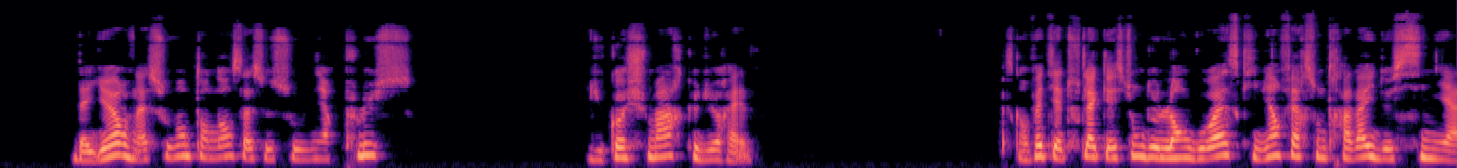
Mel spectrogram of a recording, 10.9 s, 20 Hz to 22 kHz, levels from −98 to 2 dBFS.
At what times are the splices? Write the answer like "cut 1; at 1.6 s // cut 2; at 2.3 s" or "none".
cut 1; at 1.0 s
